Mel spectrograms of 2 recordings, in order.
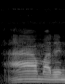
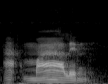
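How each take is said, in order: First: The first vowel is drawn out long. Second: The first vowel is short. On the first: "bacanya panjang" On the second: "kalau aslinya kan amalin"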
